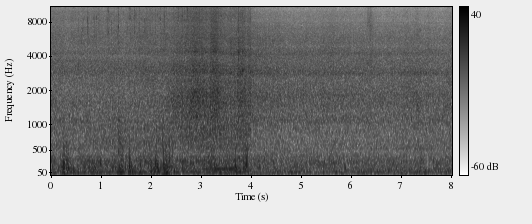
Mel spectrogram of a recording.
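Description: Heavy rain and strong gusting wind, with wind buffeting the microphone. The hiss of the rain swells for a second or so around three seconds in, then drops suddenly about four seconds in to a steadier, quieter rain hiss.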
